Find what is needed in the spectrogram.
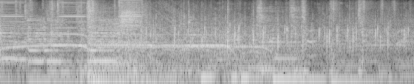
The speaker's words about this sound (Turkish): Duydunuz alkışın sesini, başlıyor Hoş Sohbet Sokağı.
